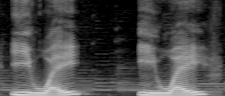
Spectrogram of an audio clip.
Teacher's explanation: Third and second tone.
